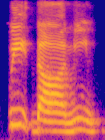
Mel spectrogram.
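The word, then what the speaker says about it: त्विदानीम्: सुखं त्रिधानीं त्रिविधम् And there is no mahaprana. Tvidanim. सुखं सुखं त्रिधानीं When you pronounce, you're saying dha. Tvidanim. okay Dha. It is okay just dha.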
